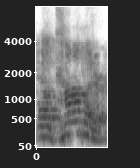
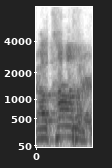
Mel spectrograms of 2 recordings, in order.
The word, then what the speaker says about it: Elcometer: going okay so the next question uh while Elometer elcometer that's it the elometer is that spelled what's it elometer like elome Yeah, it's spelled it's on my website.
